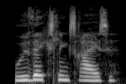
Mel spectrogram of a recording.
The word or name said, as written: udveksling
